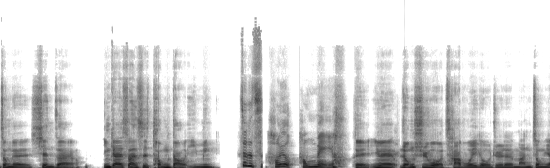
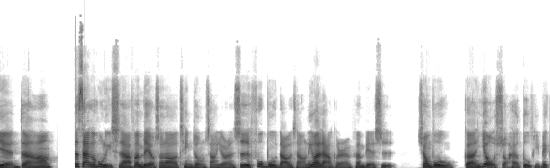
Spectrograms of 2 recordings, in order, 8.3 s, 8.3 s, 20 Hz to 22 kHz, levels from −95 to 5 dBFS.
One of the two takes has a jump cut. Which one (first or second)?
first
